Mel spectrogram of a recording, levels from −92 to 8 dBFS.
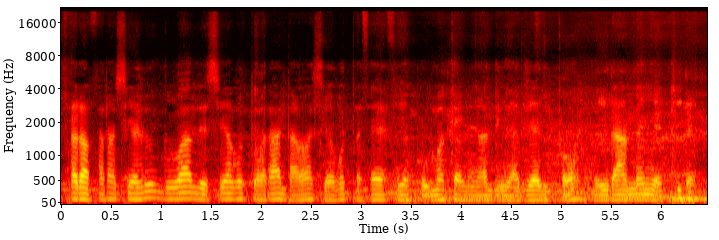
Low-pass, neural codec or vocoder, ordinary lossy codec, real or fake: none; codec, 44.1 kHz, 2.6 kbps, SNAC; none; fake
